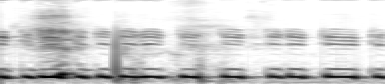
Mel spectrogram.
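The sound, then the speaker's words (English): A rapid string of short, steady beeping tones in an uneven on-off rhythm, a telegram being tapped out in Morse code, fairly loud with a slightly buzzy, radio-like quality. “They just sent it through in Morse code. He tapped it out.”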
